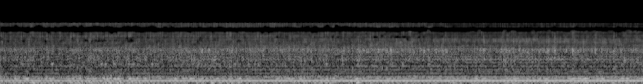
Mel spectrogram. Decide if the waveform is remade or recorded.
remade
